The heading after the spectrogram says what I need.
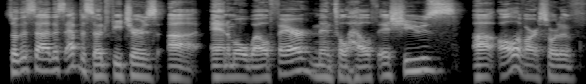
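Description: A man in his thirties from the United States, co-hosting a podcast and telling a story in a relaxed, chatty way with fillers and restarts. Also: lowish voice, moderate pace. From USA. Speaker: podcast co-host. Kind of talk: casual chat.

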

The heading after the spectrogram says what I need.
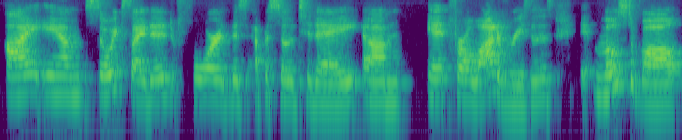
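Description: A woman's voice: medium pitch, a bit bright. A woman hosting a podcast interview, talking in an enthusiastic, chatty way with fillers and restarts. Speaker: podcast host. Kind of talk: casual interview chat.

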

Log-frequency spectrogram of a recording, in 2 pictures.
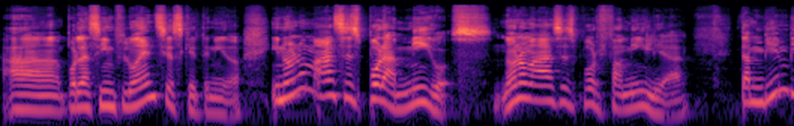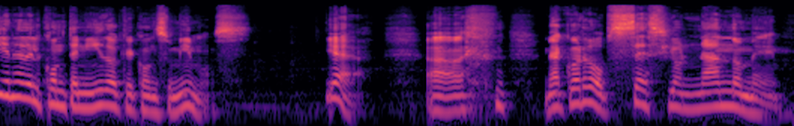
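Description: A Mexican man talking casually to his church, his voice sitting at an ordinary middle pitch. He chuckles often and keeps stumbling into fillers and restarts as he thinks aloud, giving the talk an easy, chatty flow. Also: very animated, a little slow.

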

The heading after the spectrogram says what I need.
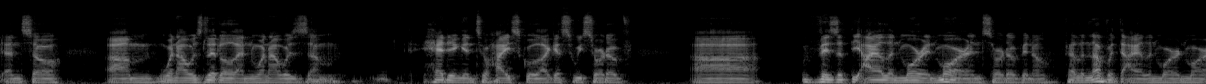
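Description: A man's voice: low-pitched, sharp tone. A man from Indonesia, a podcast guest, reminiscing in an easygoing way with many fillers. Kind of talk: casual conversation.

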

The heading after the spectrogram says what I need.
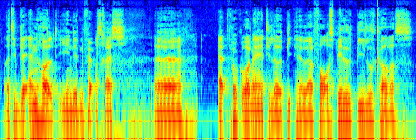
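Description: A man's voice: sits low, darkish tone. A man presenting music in a casual studio chat, talking with frequent hesitations. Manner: hesitant, many fillers and laughs.

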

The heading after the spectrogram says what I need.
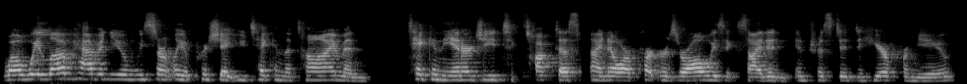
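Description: A woman hosting a corporate podcast, speaking in a polished, effusive and measured way. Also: mid-range voice, flat delivery, a bit bright. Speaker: podcast host. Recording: roomy echo.

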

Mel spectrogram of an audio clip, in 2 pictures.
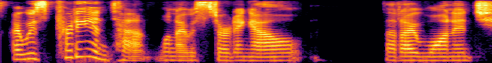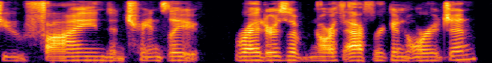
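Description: A woman's voice: fairly low pitch, steady tone, moderate pace, gravelly, pushed and bright, dry recording. A woman, a literary translator speaking thoughtfully in an interview, often restarting to find the right words. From born in Tunisia, raised in the US. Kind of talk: reflective interview talk. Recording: dull lo-fi dry recording.

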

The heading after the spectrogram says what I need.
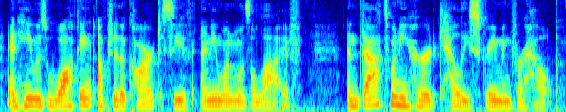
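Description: A woman hosting a podcast, telling a true story in a casual, chatty way and sometimes adding "like.". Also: low-pitched. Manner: animated, chatty, says like often.

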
